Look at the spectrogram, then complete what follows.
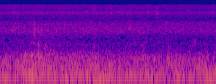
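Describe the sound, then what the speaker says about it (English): Rain pours in Genshin Impact under a low rumble of thunder, a steady, fairly quiet hiss of falling water over a deep, continuous roll. "the sound of thunder is the prelude to new life"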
